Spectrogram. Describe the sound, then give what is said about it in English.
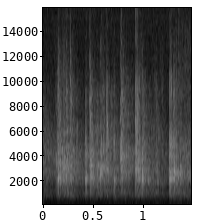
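An audience claps together in a dense, steady patter of many hands, with a few louder surges rising out of the crackling wash. No one speaks. “Yes, clap, absolutely.”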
